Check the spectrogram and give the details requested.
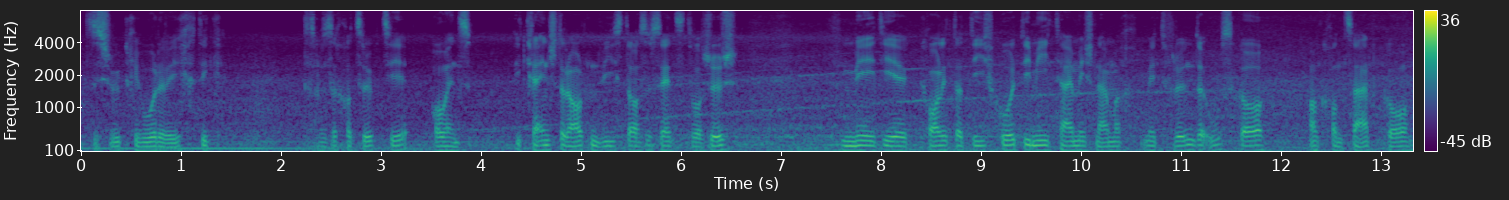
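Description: A Swiss German man talks in a slightly low voice. His delivery is casual and reflective, like an unscripted audio diary. Ambient noise is plainly audible behind him. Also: flat delivery, moderate pace. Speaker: podcast host and parent.

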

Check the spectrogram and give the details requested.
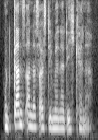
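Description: An actress playing a flirtatious married woman in a radio crime drama, coaxing and teasing, at times dropping into a breathy whisper. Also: lowish voice, fast talker, mellow, no echo, clean studio sound. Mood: seductive.

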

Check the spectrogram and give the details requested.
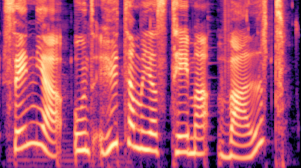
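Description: A woman's voice: high-pitched, big pitch swings, normal speed. A woman with a Swiss German accent, chatting encouragingly as the host of a children's radio quiz.

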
